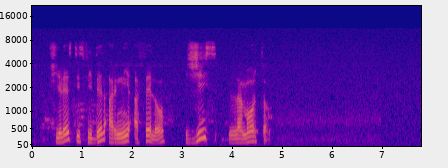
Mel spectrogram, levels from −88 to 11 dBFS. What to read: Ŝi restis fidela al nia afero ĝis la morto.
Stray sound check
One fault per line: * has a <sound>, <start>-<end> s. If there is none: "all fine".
all fine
